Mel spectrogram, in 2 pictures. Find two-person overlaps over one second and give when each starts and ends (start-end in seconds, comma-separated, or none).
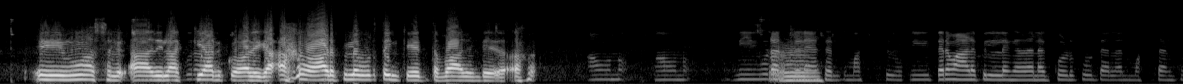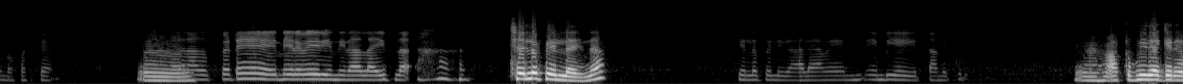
0.8-2.7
